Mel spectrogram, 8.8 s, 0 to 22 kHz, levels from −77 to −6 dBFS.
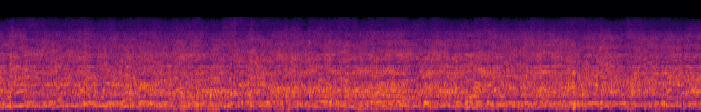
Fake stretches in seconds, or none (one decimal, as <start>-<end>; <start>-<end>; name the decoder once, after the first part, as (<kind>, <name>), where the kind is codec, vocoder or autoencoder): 0.0-8.8 (codec, SNAC)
